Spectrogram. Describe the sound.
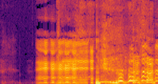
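A loud goat bleat with a wavering, quavering tone, starting after a brief silence and continuing in a drawn-out series of shaky cries.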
